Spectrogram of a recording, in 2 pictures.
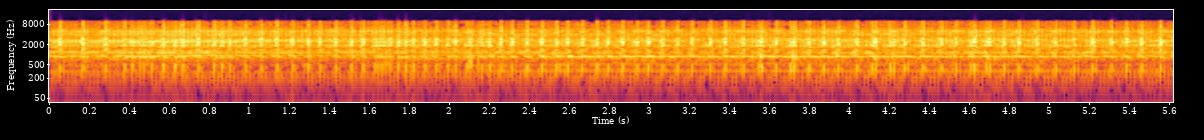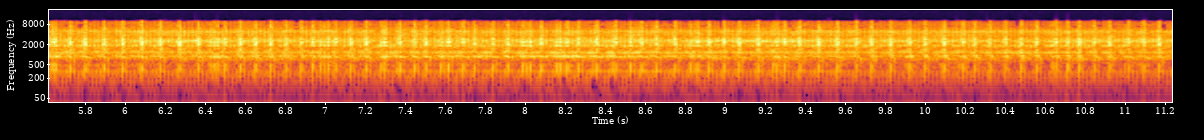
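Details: Fire-damaged Victa Tilt-a-Cut edger after new starter rope, carb not cleaned, primer ticking properly; the small engine buzzes at a fast, even rate with no misses or surging, holding speed steadily: normal running.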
